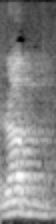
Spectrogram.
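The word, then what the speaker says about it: رب: you are stopping, you say Rabb. You have to make sure that the sound of Ba comes twice from your lips.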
